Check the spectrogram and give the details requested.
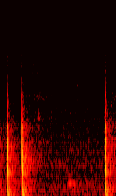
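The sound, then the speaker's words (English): Three sharp knocks on a door: two in quick succession, then a pause of over a second before a single final knock. The knocks are loud, with no voices. “You guys get the thing, and they're out there at the door.”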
